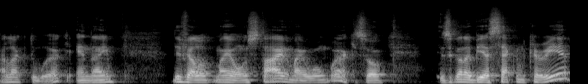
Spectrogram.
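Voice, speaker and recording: Speaking at a moderate pace with ordinary pitch variation, this voice carries a Portuguese accent. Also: man, very clean recording, silent background. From Brazil, Rio de Janeiro. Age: 50s. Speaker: advertising creative director and artist. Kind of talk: interview. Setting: studio. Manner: halting, self-correcting.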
